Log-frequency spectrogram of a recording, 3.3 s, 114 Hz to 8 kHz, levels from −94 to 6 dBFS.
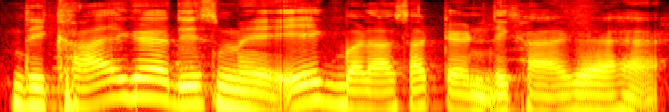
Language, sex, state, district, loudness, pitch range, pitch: Hindi, male, Jharkhand, Garhwa, -14 LUFS, 110-155 Hz, 130 Hz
